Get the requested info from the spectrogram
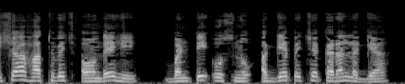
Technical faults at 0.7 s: HE-AAC compression; pre-echo

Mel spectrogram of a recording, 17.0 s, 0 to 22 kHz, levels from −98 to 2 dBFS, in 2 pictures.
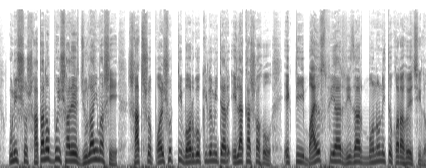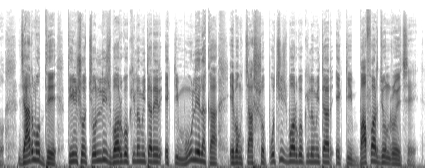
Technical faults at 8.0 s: none

